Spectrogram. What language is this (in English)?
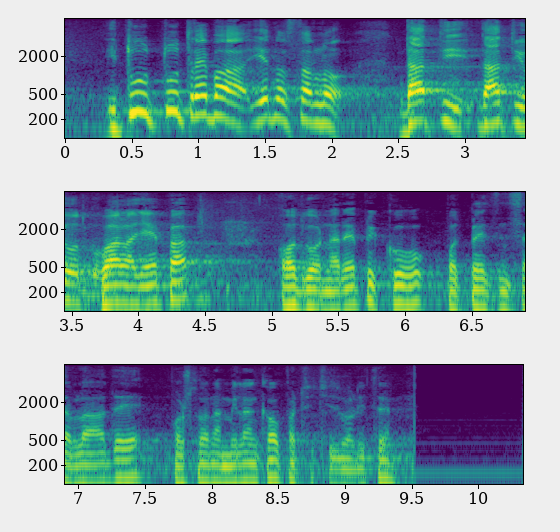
Croatian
